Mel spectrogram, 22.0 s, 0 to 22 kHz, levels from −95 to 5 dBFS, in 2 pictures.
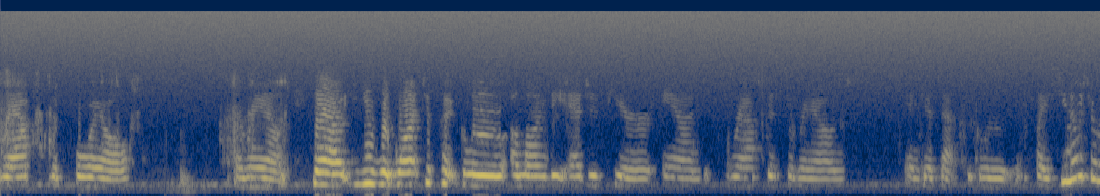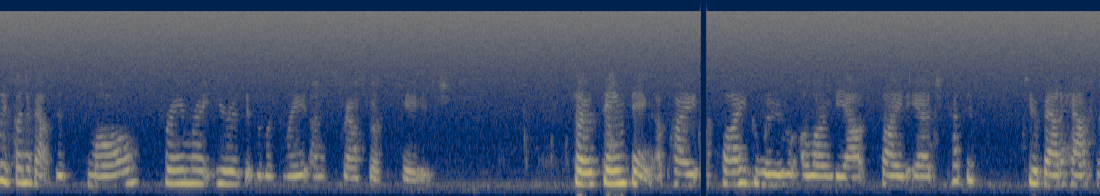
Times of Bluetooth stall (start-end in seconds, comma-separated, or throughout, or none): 18.00-18.08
